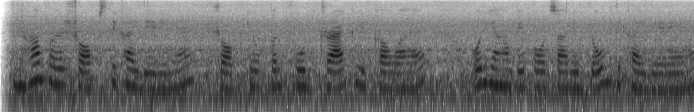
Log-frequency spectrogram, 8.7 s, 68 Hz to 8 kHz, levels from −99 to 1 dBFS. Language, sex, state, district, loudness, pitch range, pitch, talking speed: Hindi, female, Punjab, Pathankot, -18 LUFS, 180-210 Hz, 195 Hz, 175 wpm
